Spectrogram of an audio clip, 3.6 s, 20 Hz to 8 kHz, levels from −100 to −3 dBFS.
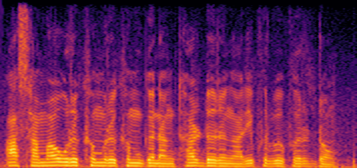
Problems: constant background noise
